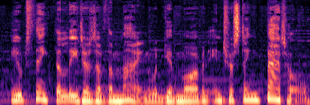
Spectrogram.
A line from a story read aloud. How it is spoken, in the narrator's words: Mahal said in his usually whiny voice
